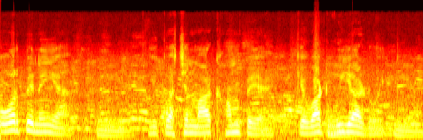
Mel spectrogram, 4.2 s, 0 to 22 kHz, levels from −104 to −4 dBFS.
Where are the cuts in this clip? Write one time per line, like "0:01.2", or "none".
none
